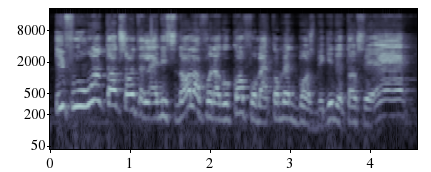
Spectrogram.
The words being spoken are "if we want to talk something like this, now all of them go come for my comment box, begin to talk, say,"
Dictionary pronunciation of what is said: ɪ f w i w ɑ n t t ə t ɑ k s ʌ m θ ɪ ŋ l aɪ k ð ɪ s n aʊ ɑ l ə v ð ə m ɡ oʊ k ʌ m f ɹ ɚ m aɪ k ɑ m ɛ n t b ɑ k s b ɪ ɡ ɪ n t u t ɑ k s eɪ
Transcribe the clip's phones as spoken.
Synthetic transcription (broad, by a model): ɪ f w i w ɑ n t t t ɑ k s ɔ m t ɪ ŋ l aɪ k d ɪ s n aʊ ɑ l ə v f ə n ɡ oʊ k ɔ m f ɹ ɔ m aɪ k ɑ m ɛ n t b ɑ s b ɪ ɡ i n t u t ɑ k s eɪ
